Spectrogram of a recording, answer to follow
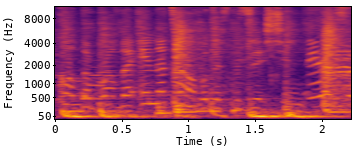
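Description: New jack swing music playing in a DJ mix, with vocals over a steady beat.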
